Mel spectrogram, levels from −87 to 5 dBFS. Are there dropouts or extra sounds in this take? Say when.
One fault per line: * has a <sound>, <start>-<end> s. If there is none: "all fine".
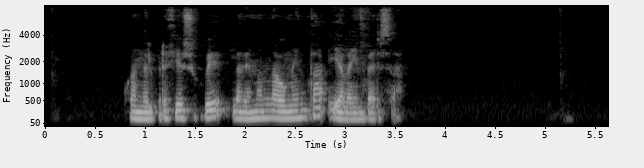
all fine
